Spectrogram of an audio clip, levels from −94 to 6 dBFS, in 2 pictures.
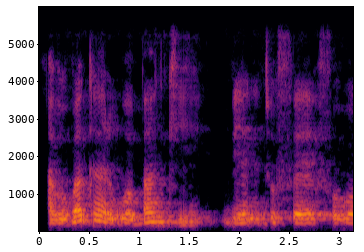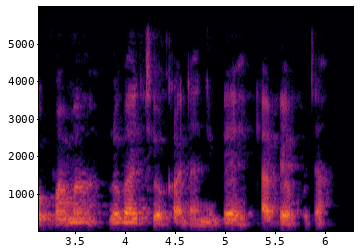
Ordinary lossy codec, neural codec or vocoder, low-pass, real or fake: none; vocoder, 22.05 kHz, 80 mel bands, Vocos; 5.4 kHz; fake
